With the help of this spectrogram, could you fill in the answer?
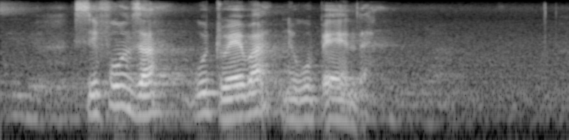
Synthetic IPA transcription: sifund͡zʱak̬ud̥ʱwɛɓanek̬upʼɛːndʱa̰

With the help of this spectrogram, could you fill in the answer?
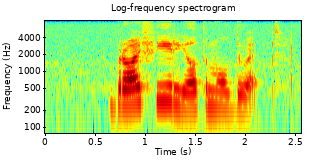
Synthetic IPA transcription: brɑjfiːrɦiəlˠtəmɐlˠduət

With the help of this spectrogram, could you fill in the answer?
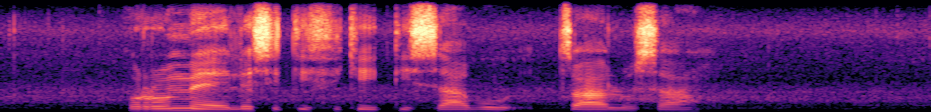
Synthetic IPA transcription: ʊrʊmɛlɪsɪtʼifikʼetʼisabʊ | t͡sʼwalʊsa

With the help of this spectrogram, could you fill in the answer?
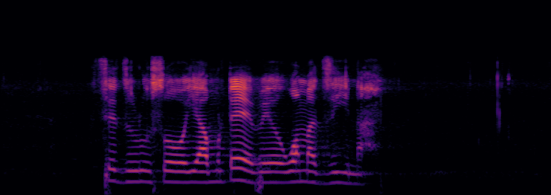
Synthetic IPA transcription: t͡sʰed͡zuɺusɔjamutʼɛβɛwamad͡ziːna

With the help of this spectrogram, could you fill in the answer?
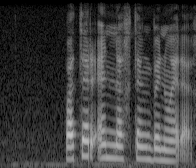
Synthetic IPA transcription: vɐtəɾənləχtəŋbənuəɾə̰χ

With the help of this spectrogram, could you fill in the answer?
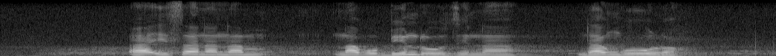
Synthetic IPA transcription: aisana | naβubindud͡zinandʱaŋɡuːɺɔ

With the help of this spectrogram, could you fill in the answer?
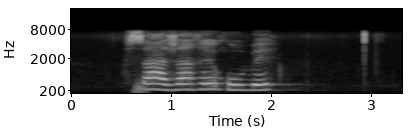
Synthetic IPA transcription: saʒaɣɛɣʊbɛ

